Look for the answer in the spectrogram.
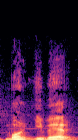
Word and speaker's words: Bon Iver: También está Bon Iver, que se pronuncia totalmente como se escucha, Bon Iver.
